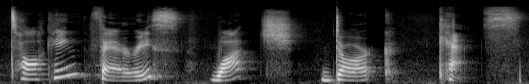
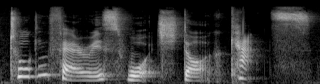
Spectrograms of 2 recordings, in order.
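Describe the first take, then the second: First: It is said in an American accent. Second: It is said in a British accent. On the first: "Em americano" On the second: "vamos fazer ela em britânico primeiro"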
